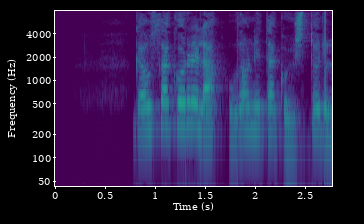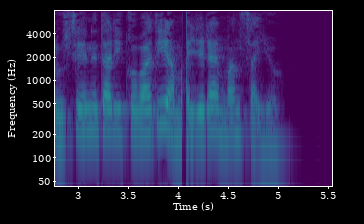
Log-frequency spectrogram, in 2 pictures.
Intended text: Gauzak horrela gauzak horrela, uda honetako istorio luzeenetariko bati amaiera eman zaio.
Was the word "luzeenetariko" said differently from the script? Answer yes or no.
no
